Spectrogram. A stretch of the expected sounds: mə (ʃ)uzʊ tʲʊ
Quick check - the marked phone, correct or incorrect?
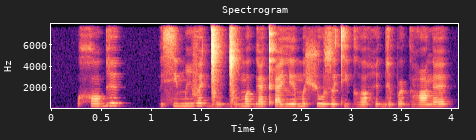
correct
